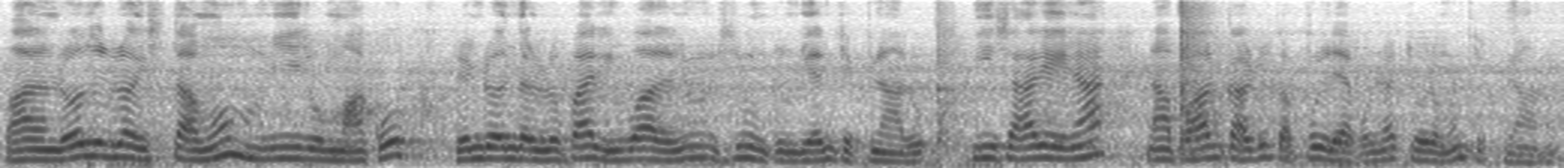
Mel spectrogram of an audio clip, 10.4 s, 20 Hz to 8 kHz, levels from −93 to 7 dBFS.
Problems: constant background noise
